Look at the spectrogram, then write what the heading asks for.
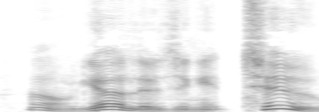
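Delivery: plain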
